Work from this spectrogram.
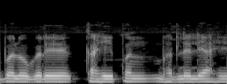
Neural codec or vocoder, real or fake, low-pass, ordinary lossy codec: none; real; none; none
